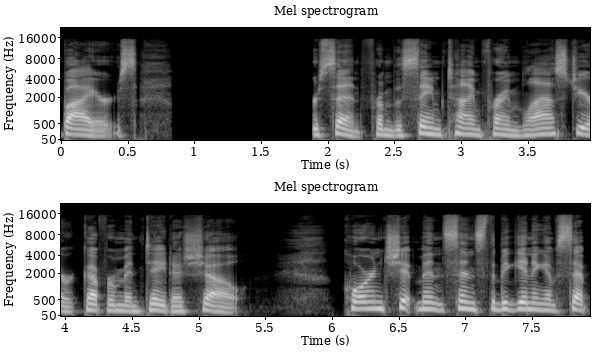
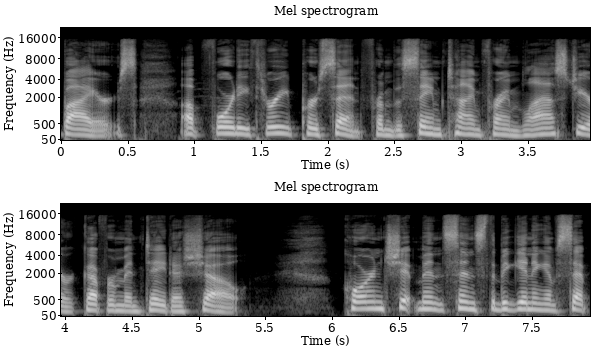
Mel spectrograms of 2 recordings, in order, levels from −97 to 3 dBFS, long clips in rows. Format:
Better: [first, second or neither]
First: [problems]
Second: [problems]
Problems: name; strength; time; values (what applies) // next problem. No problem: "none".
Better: second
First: audio cutting out; at 1 s for 1 s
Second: none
